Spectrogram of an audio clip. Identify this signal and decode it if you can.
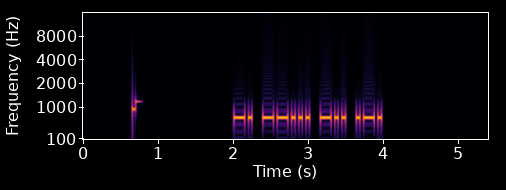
Morse code, heard as a keyed tone, about 25 wpm, 700 Hz. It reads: N7DR
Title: K1USN SST QSO Practice - 25wpm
